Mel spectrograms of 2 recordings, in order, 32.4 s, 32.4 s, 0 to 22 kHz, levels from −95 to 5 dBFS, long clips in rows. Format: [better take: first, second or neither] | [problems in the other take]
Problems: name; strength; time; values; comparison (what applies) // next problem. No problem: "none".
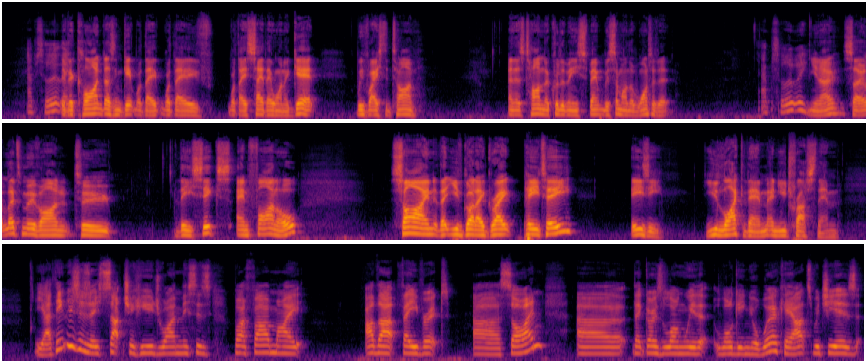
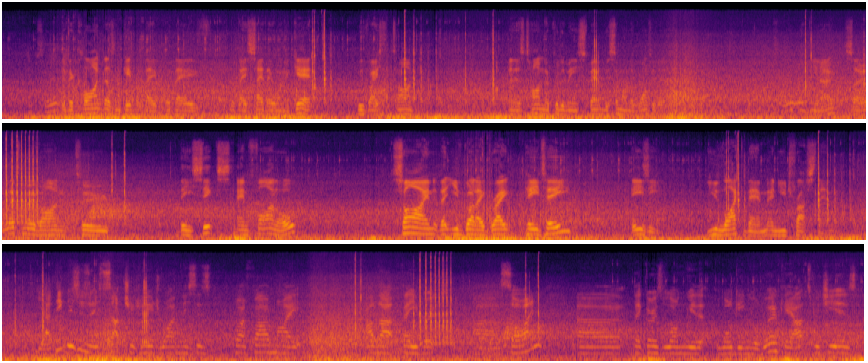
first | wind noise on the microphone; heavy; 2 dB below the speech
